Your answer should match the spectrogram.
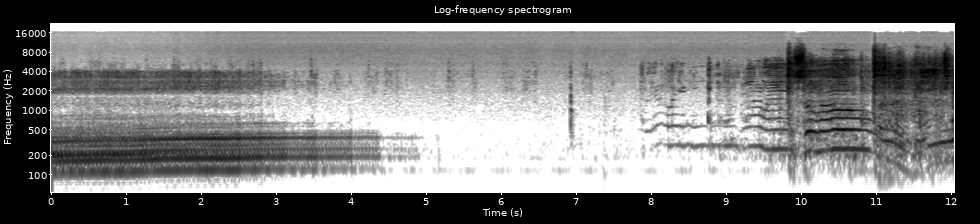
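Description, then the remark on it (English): The engine of an overheated car idles with a steady low rumble for several seconds, then cuts off, leaving quiet rustling before voices begin talking. “In a minute, I'll stop the car and let you know what is yours.”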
